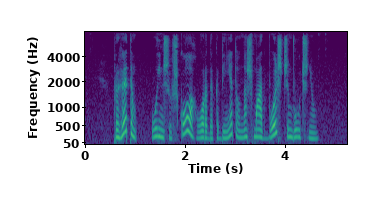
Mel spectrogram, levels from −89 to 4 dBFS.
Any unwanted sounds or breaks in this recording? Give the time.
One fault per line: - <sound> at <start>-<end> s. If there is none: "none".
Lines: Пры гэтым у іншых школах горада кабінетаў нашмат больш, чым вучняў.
none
